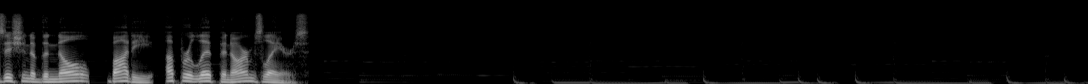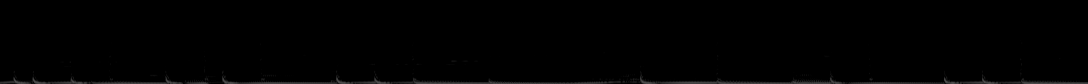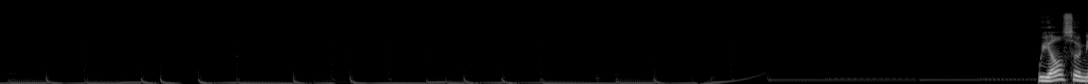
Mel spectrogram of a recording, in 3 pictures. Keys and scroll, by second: 15.3 shift+p, 20.5 u, 24.0 p, 25.3 s, 27.6 ctrl+s, 30.5 ctrl+s.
